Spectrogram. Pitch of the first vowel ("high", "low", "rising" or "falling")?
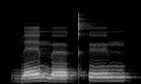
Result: rising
